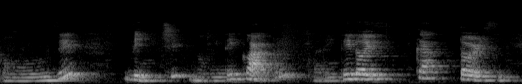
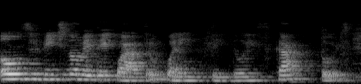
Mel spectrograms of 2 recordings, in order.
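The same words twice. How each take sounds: First: The number is said slowly, with pauses. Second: The number is said fast.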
